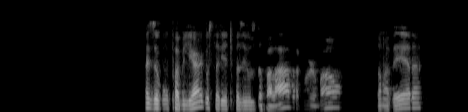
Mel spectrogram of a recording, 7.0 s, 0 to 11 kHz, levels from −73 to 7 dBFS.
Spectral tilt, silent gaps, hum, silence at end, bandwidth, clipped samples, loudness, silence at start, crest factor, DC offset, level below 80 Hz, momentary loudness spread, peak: -10 dB/octave; 5.38-5.65 s; none; 0.7 s; 6 kHz; under 0.1%; -31 LUFS; 2.2 s; 22 dB; under 0.1%; -74 dBFS; 12 LU; -10 dBFS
